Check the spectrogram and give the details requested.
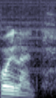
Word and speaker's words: Højlund: we wanted to be sure that it's Rasmus oil and who would be by the way I learned that that is the right pronunciation of according to the dance uh Rasmus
